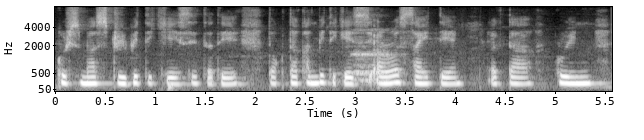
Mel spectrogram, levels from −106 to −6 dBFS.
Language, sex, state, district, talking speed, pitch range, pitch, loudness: Nagamese, female, Nagaland, Dimapur, 185 wpm, 185-195 Hz, 190 Hz, -14 LUFS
